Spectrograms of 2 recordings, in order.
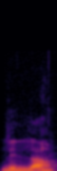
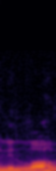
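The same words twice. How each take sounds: First: The L is pronounced thin and light. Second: The L is pronounced thick and heavy. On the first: The speaker calls it right. "इस लाम को बारीक पढ़ना है" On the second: The speaker calls it wrong. "न कि"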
